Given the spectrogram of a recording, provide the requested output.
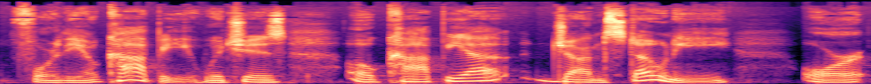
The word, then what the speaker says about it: okapi: But that was really hard for many non-pygmies to say, and other tribes had converted that gasping sound into a K sound, and they called the animal the okapi, which is what it's known as today.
